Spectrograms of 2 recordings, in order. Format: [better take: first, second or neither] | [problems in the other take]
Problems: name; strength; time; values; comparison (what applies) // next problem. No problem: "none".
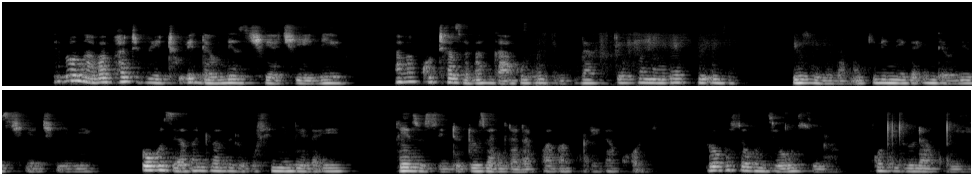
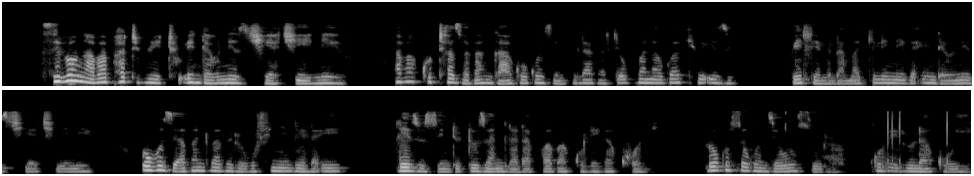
second | noise reduction (neural mask model DeepFilterNet 3)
